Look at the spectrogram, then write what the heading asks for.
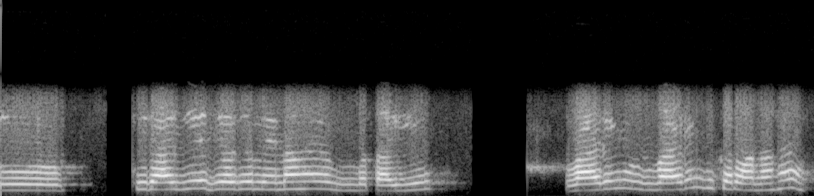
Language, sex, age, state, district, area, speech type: Hindi, female, 30-45, Uttar Pradesh, Prayagraj, urban, conversation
